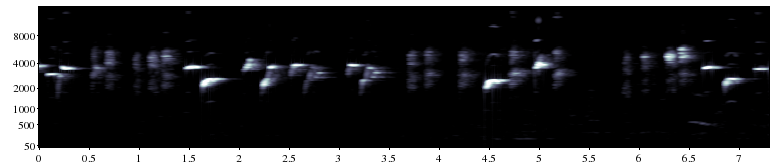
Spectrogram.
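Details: Sooty-headed bulbul singing cheerful phrases of sliding whistled notes and short chirps, repeated in irregular bursts with brief silent gaps, and no other sounds.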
